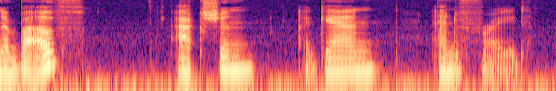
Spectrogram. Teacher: It makes a short, barely pronounced sound. Mouth is half open and relaxed. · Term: the schwa sound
